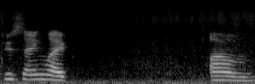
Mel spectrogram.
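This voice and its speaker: A woman's voice: medium pitch, drawn-out words. A woman casually translates game lines on the fly for a friend, peppering everything with fillers and swearing. Her mid-range voice sits over a faint background hiss. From Canada. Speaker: live translator. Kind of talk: casual live translation during a game stream.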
